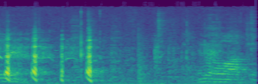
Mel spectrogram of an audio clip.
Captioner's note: laughs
